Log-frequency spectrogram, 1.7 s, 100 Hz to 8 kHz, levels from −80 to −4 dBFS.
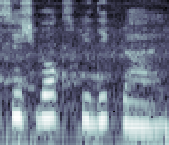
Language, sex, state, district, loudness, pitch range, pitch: Hindi, female, Arunachal Pradesh, Papum Pare, -16 LUFS, 180-230 Hz, 215 Hz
